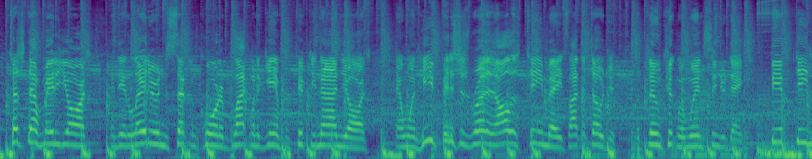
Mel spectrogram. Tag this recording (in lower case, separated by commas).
speech, music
